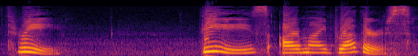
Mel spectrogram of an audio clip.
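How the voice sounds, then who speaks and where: Slow, mellow-voiced woman reading dictation. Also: a little high, expressive, poor audio. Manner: slow, carefully spelled out, evenly paced. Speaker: English teacher reading a listening exercise.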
